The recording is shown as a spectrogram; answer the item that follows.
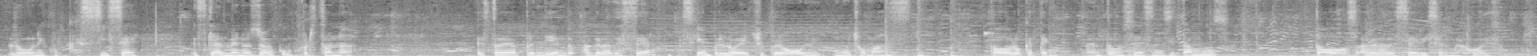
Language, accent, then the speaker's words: Spanish; State of Mexico, Mexico; now in Columbia, United States; Yo radico en este estado hace 17 años. Vine de México. El estado de México es mi lugar de origen. Vine buscando una vida mejor.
